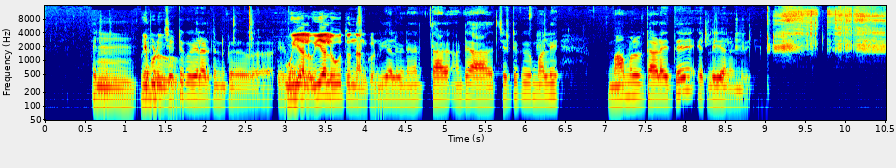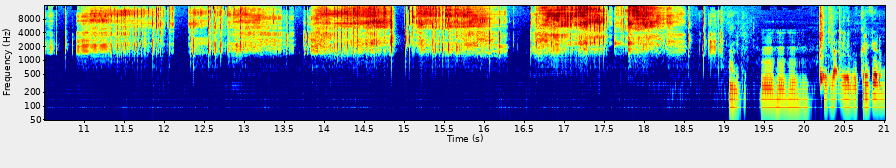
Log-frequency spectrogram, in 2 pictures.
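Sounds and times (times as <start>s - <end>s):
rope creaking: 8.5s - 19.4s.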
